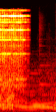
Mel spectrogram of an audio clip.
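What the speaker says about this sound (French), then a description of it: "J'irai sonner, pour voir s'il y avait quelqu'un." Doorbell rung at the front door of a house, a bright electronic chime lasting under half a second before cutting off to a quiet room hum.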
